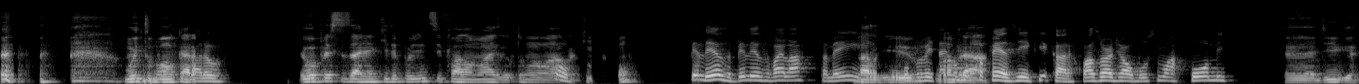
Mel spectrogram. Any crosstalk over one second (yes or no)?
yes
